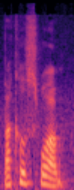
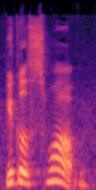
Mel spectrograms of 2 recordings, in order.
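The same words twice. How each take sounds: First: The first word sounds like 'buckle'. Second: The first word does not sound like 'buckle'. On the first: "It's buccal, like a buckle" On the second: "But some people say buccal"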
